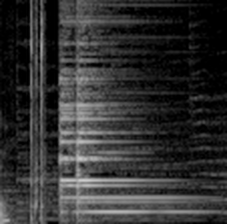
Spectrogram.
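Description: Two quick mouse-click sounds, then a single bell chime that rings on and slowly fades: the sound effect of an animated subscribe button and its notification bell.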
